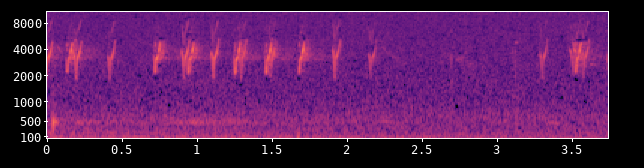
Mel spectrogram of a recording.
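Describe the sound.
A bird gives its less forceful 'wild bird' call: a faint series of quick, high chirps in an irregular run. A short pause follows, then a few more chirps.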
